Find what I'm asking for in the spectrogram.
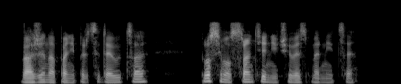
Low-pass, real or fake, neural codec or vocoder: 7.2 kHz; real; none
